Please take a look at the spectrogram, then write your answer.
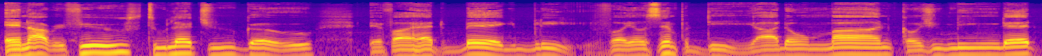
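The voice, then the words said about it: Deep-voiced tenor singing. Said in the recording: “Like a deep voice. ... Them damn tenors was on the stage with them deep voice.”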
